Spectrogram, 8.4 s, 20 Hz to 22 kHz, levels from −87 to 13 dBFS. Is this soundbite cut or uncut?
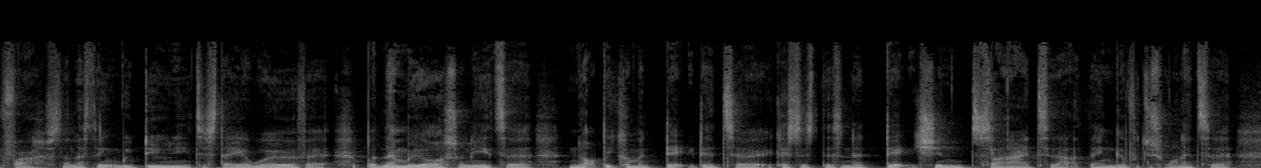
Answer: cut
